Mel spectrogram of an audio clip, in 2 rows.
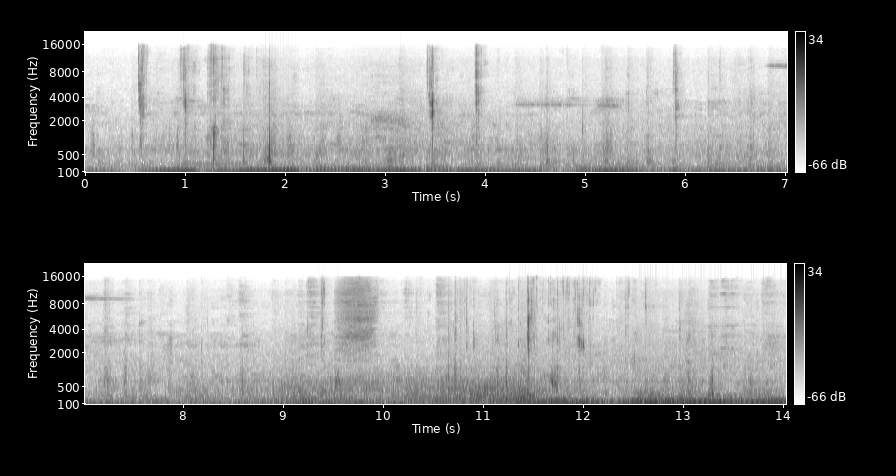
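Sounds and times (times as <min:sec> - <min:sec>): person chewing food: 0:00.0 - 0:13.4
low steady rumble: 0:00.0 - 0:14.0
mouth clicks and smacks: 0:00.4 - 0:08.3.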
